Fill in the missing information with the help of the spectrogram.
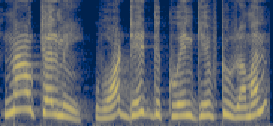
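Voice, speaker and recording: A woman on a kids' show asks quiz questions and cheers the answers, careful and encouraging. She speaks high and slowly, spacing her words out. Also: expressive. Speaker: children's show co-presenter. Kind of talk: quizzing kids, teacher-like.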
